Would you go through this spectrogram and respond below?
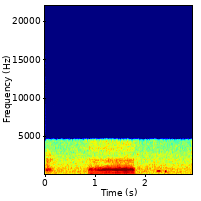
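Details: A single buzzy, droning snore from Barbie the dog lasting about a second, followed by two faint short squeaks and quiet room tone.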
